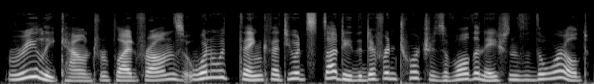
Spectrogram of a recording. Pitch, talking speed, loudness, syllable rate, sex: 225 Hz, 210 wpm, -17 LUFS, 5.2 syllables/s, female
